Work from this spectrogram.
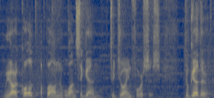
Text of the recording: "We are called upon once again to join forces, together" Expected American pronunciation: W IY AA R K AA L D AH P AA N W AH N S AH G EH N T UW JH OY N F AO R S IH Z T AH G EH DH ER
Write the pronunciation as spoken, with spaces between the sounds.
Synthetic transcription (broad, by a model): W IY AA R K AA L D AH P AA N W AH N S AH G EH N T UW JH OY N F AO R S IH S T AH G EH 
